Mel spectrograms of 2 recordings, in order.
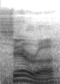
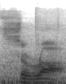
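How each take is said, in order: First: It does not sound like que sera's 'sera'. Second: It sounds like 'sera' in que sera sera. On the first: This is how most people say it. The speaker calls it wrong. "Everyone calls it a Sarah" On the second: This is how the name is really meant to be said. The speaker calls it right. "it is pronounced Sarah, like like K Sarah Sarah"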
